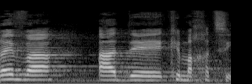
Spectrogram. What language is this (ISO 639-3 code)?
heb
